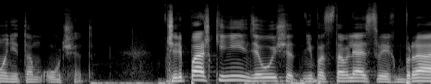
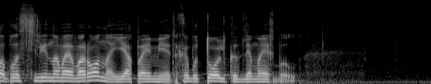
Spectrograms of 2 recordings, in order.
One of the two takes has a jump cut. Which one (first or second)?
second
